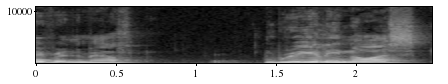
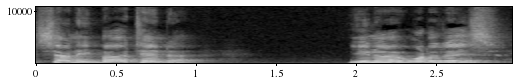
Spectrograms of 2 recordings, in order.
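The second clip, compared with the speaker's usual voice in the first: put-on higher old granny asking sweetly; pitched-up old lady teasing the barman; 8 semitones higher than usual. Old lady addresses the bartender.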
